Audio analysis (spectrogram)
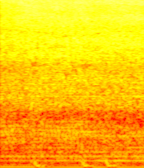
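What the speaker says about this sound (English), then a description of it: "We're gonna spray this side of the car off" A dense, continuous spray hiss as rinseless wash is sprayed off the side of a car, loud and close, with a faint low mechanical pulsing beneath and no talking.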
